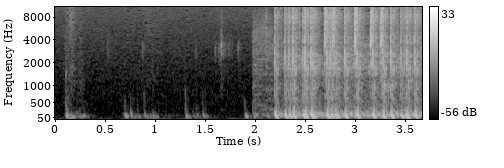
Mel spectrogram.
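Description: Gunfire in the Minecraft Hypixel Cops and Crimes video game: a few sparse single shots, then a loud, rapid burst of repeated shots, with no talking.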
